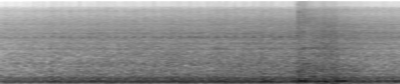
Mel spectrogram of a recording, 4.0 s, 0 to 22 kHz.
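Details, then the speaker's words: Yamaha XS750 triple with three-into-one header after carb sync: smooth, even idle with one quick throttle blip picking up cleanly, rain hissing behind; good throttle response, slightly more bar vibration, engine sounds healthy. "but the throttle response is good it seems overall more happy already"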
